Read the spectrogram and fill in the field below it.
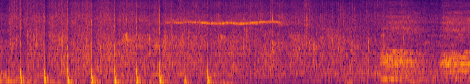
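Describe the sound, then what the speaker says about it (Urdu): A short burst of clapping at a children's prize event at a press club in Peshawar: roughly ten sharp, evenly spaced claps over about two seconds, then quieter room noise with voices talking. "تالی ہو جائے اس موومنٹ کی"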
